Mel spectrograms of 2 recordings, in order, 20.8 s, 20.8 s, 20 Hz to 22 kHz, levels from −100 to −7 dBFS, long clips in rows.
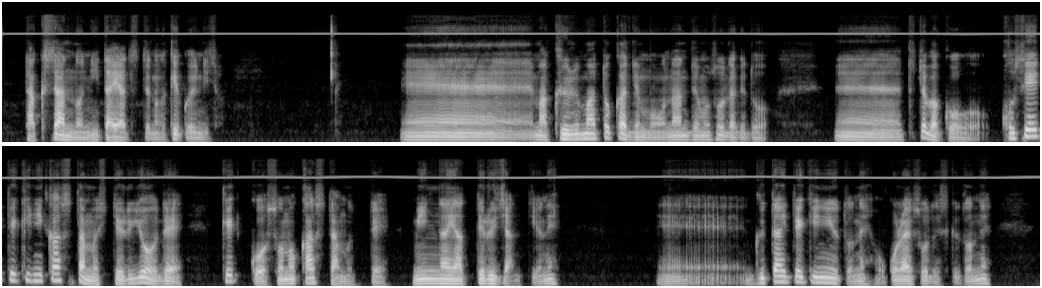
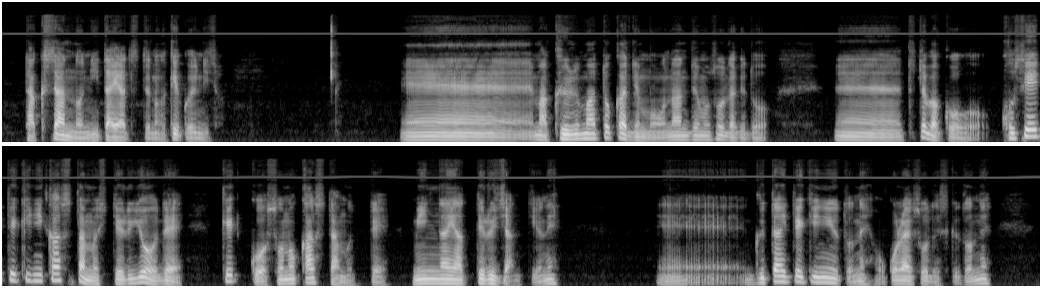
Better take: second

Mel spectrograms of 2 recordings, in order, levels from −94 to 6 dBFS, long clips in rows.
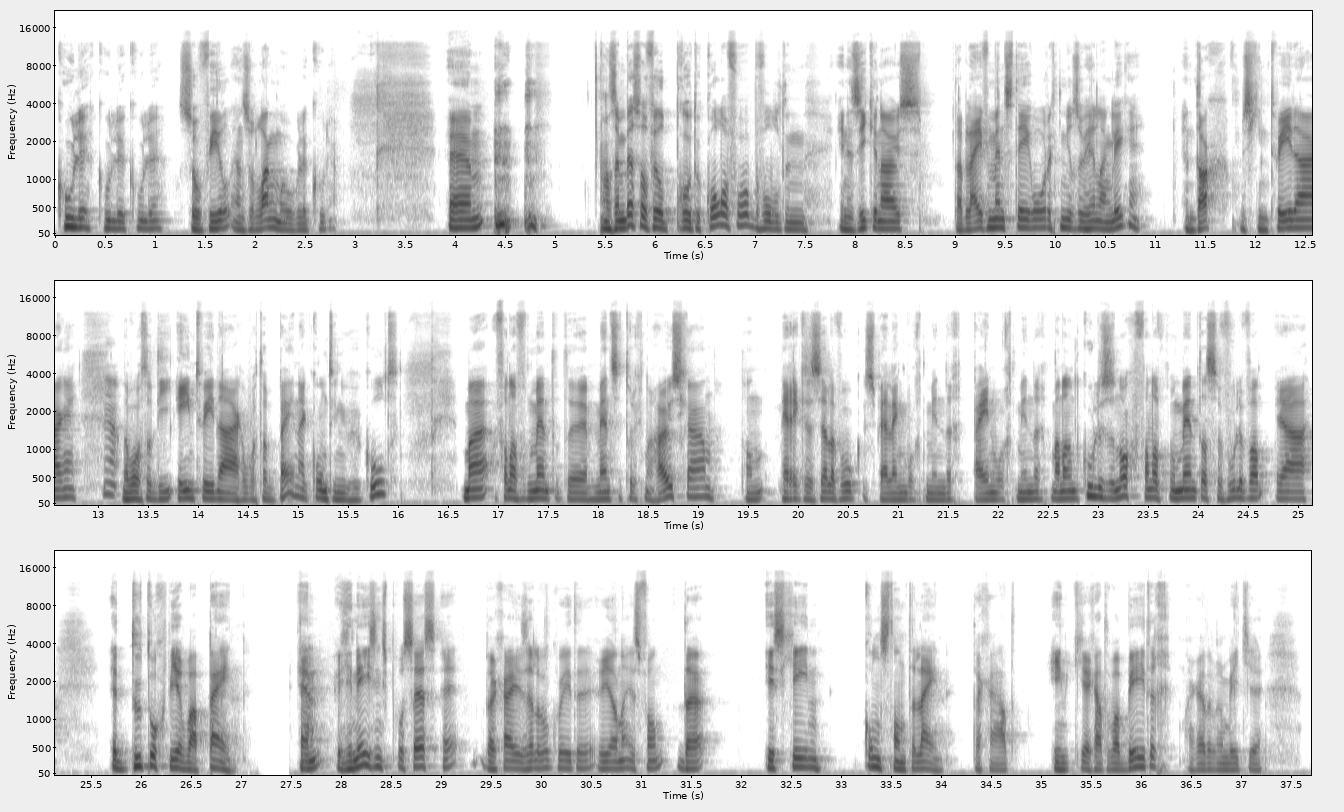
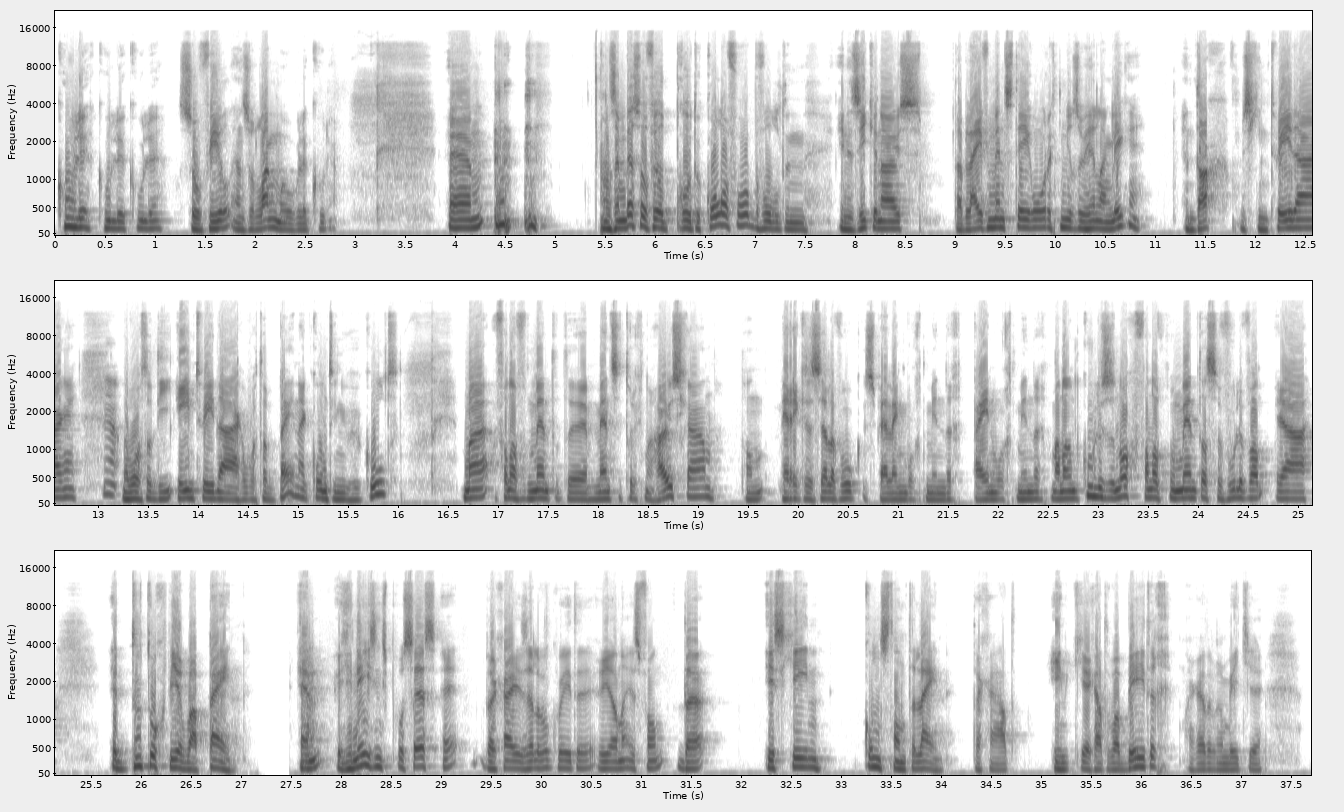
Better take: first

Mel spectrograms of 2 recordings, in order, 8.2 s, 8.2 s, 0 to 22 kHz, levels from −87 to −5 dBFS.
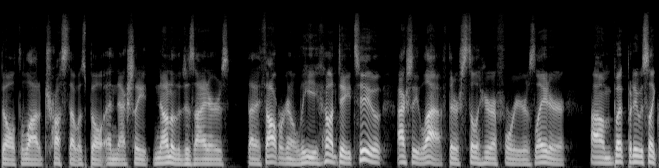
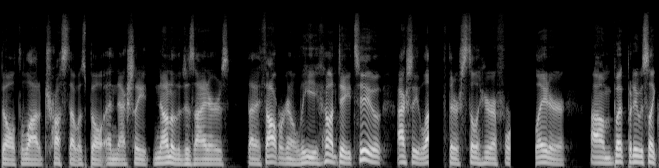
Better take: first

